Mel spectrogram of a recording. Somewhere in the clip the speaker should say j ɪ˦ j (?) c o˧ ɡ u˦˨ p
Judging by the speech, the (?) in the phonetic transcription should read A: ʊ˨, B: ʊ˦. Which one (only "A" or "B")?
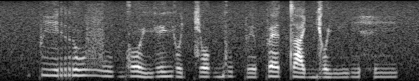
A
